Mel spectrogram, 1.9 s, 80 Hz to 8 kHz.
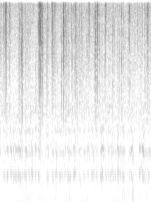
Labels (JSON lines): {"label": "anthrophony, mechanical", "recorder": "SoundTrap 300"}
